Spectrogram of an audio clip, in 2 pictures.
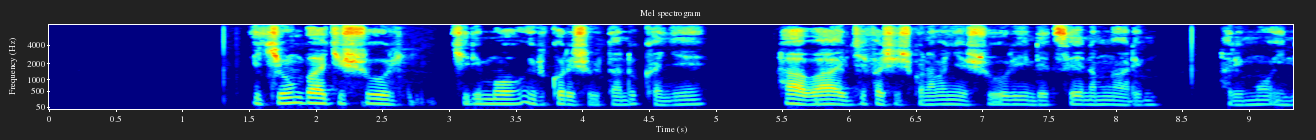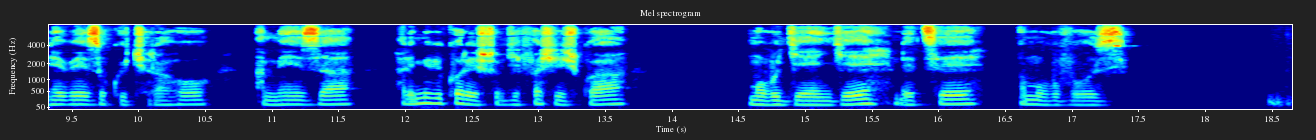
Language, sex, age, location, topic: Kinyarwanda, male, 25-35, Huye, education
